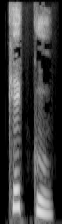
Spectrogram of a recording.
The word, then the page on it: ಕೆಕ್ಕು: Kannada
